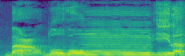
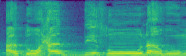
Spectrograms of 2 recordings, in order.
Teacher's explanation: mim sukun menghadapi ba namanya ikhfa syafawi. Harus agak lama, enggak seperti ba'dhuhum ila.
